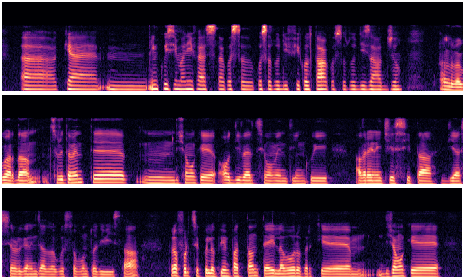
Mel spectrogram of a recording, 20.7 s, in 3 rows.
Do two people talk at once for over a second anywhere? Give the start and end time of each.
none

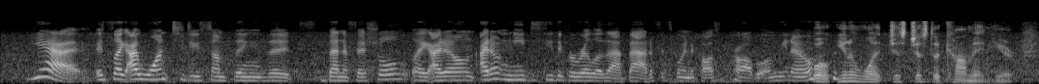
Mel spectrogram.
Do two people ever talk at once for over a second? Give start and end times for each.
none

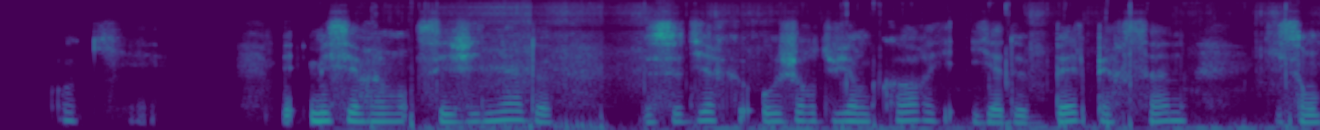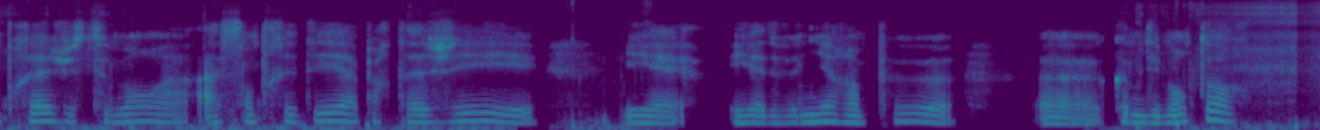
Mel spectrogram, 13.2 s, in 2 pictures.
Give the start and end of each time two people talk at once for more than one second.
none

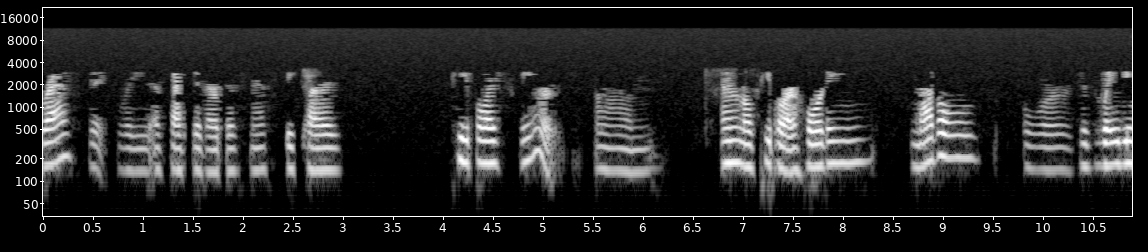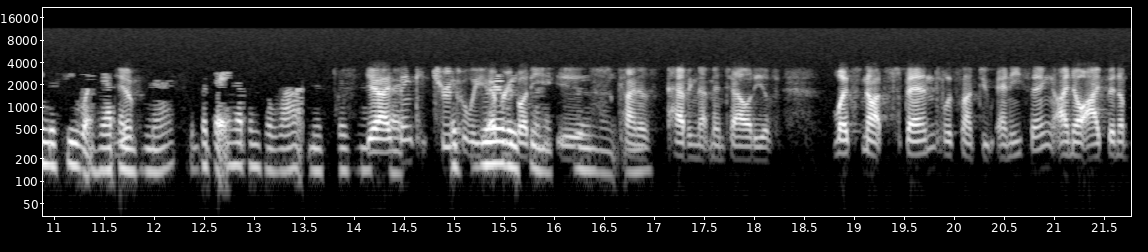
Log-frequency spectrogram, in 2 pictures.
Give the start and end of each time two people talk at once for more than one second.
15.0-16.9

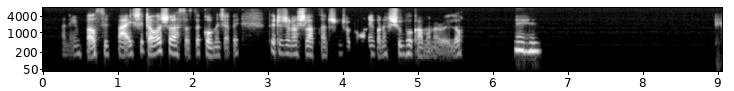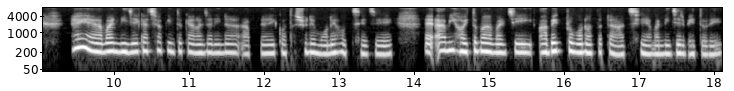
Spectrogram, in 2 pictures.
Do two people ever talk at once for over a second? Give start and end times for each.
none

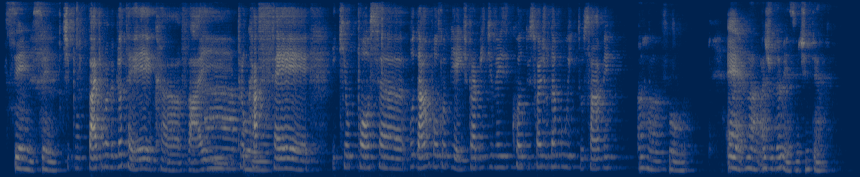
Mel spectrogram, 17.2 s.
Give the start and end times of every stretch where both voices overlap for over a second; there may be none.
4.1-5.4

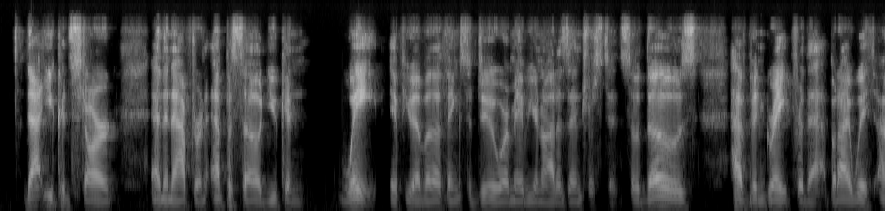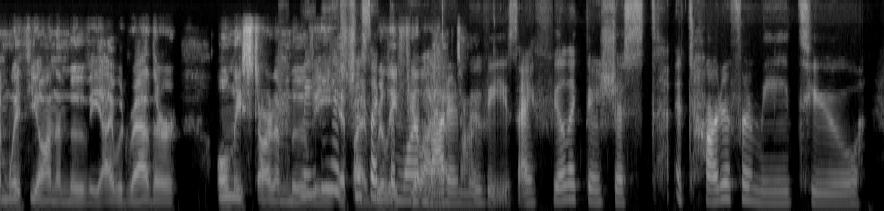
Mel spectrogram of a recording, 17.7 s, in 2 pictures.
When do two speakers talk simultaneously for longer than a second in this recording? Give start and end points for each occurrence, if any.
11.8-13.5

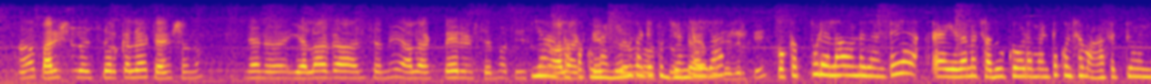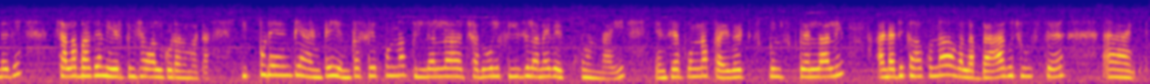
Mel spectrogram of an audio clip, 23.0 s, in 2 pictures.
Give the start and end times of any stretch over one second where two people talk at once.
5.4-7.2

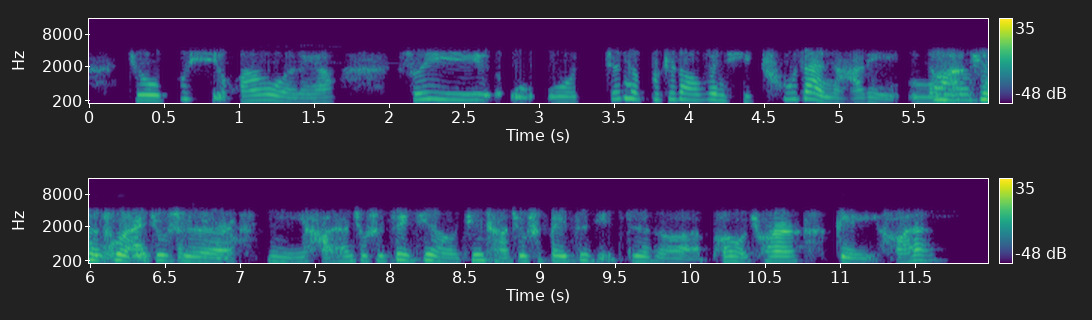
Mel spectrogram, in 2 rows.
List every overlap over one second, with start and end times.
5.6-7.0

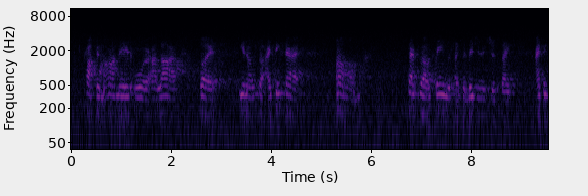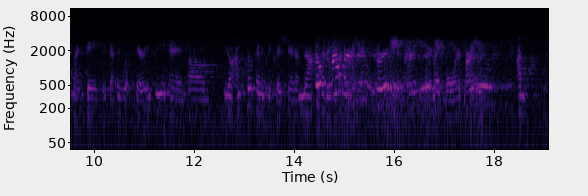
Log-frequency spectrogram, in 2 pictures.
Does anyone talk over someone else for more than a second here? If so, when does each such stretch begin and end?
14.4-17.0

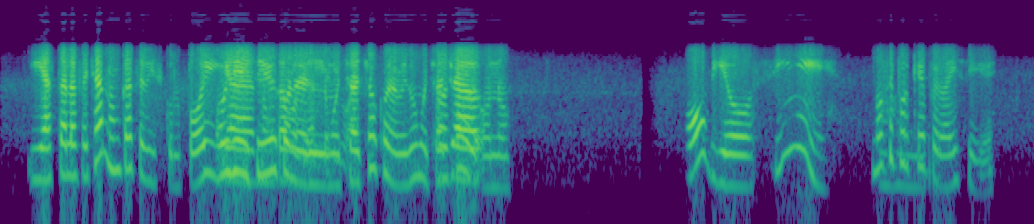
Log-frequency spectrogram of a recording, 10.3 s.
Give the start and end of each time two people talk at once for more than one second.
2.2-3.6

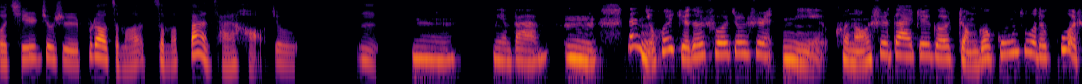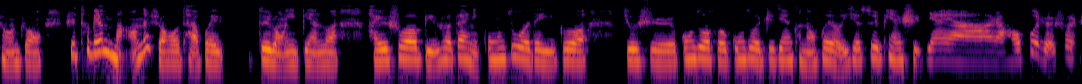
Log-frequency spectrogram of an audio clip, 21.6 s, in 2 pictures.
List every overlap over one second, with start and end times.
none

